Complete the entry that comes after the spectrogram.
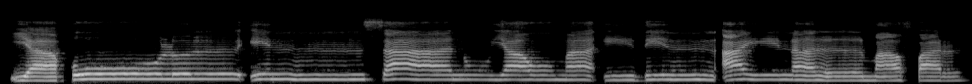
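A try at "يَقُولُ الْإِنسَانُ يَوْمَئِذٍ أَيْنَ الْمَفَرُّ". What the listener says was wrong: Ini roknya kita bacanya tebal ya. Jadi al-mafar ya gitu ya.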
